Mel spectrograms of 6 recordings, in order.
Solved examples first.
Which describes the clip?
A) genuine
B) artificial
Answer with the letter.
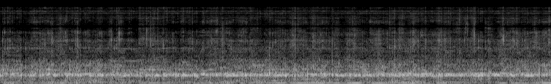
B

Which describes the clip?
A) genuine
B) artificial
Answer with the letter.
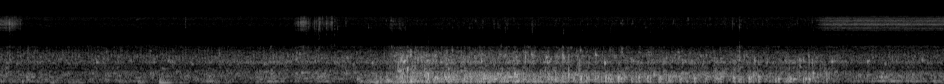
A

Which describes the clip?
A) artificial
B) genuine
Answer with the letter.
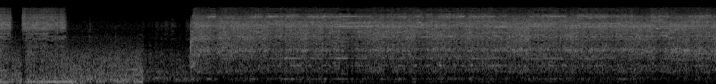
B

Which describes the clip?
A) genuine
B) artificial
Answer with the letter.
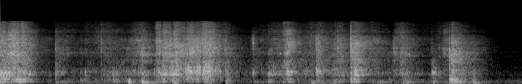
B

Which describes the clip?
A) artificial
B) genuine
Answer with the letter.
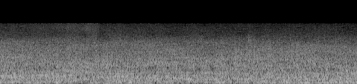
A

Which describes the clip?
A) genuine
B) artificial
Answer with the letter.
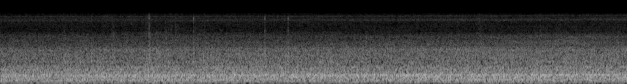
A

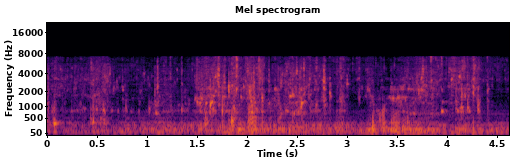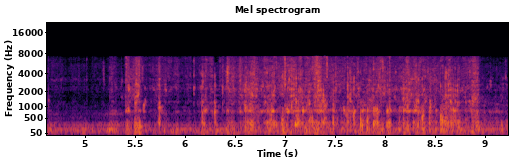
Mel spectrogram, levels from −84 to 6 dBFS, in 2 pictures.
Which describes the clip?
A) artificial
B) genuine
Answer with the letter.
A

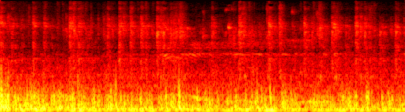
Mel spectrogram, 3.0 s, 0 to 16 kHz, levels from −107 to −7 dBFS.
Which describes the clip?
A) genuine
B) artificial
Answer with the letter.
A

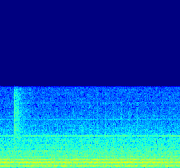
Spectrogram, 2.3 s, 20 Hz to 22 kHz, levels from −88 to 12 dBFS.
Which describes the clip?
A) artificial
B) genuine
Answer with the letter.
B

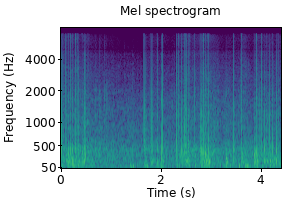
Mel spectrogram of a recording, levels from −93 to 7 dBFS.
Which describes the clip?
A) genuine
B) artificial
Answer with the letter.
B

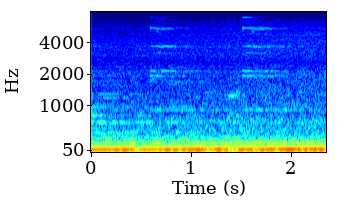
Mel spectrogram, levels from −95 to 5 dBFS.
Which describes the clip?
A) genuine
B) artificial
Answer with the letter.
A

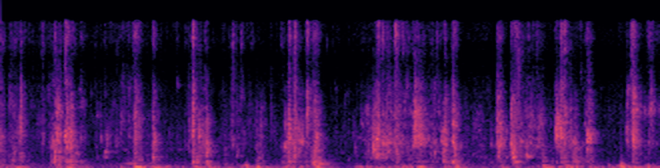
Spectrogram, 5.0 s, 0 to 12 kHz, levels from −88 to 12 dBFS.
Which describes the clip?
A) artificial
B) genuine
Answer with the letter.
B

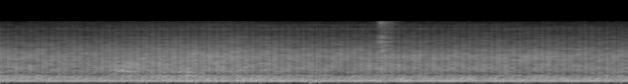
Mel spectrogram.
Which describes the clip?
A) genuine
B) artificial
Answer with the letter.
B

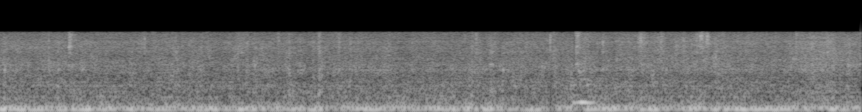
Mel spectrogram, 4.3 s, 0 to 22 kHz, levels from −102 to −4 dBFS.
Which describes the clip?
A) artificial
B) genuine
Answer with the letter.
A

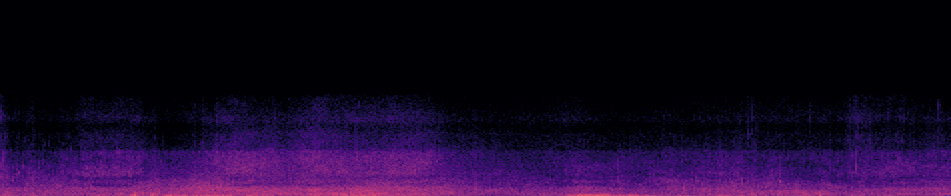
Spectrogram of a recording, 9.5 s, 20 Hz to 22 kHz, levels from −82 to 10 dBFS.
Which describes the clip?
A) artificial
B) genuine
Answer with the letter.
B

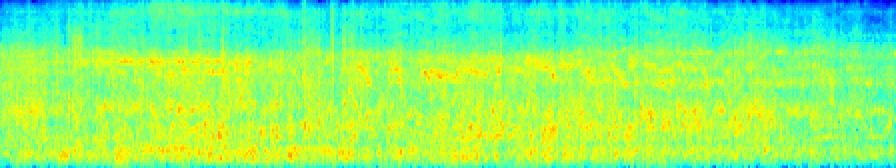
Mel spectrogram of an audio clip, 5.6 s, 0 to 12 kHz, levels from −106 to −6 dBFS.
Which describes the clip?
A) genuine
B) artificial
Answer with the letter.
B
